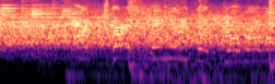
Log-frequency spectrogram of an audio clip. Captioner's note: ring bell clanging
